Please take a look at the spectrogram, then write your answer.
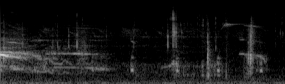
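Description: Chickens cluck in short, separate bursts at close range, several sharp calls spaced irregularly over a quiet background.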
